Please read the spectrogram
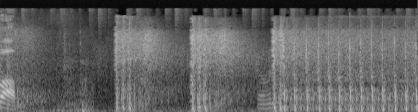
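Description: Automatic rifle fire. There are two long bursts starting about a second in, then rapid fire at about ten shots a second from just under three seconds in.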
